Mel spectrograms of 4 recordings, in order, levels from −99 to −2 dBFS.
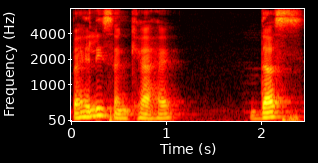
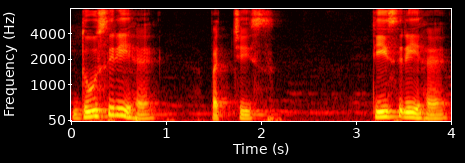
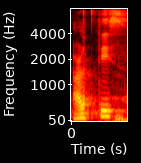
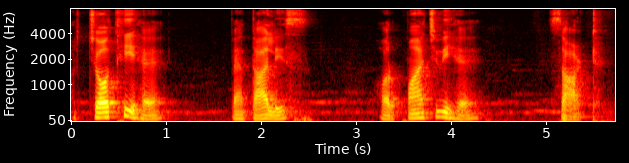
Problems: none marked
